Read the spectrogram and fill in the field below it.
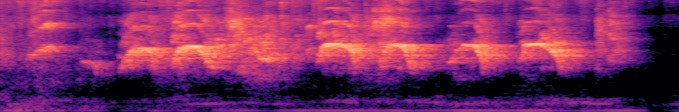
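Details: Budgies feed in an outdoor backyard aviary, giving continuous warbled chatter. Quick scratchy chirps and short whistled notes rise and fall in repeated bursts about twice a second.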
